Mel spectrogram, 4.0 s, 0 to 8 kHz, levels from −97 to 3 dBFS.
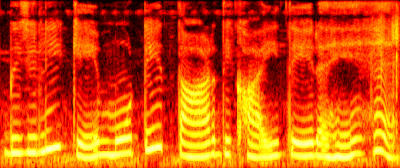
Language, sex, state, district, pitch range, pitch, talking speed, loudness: Hindi, female, Bihar, Katihar, 215-280 Hz, 245 Hz, 120 wpm, -12 LUFS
